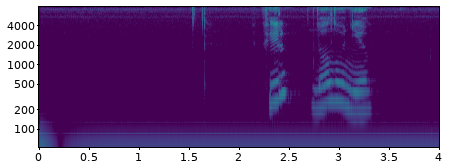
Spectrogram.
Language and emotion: Russian, neutral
